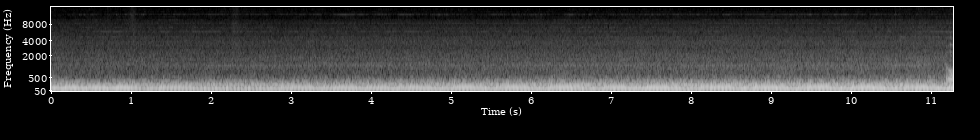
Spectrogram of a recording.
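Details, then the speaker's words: 1996 Ford Mustang GT convertible, 4.6 (281 cu in) V8, 149,312 miles: low even idle rumble, steady with no misses, knocks or ticks; healthy V8 idling smoothly. "little rumble coming out of that 4.6. 281 cubic inches."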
